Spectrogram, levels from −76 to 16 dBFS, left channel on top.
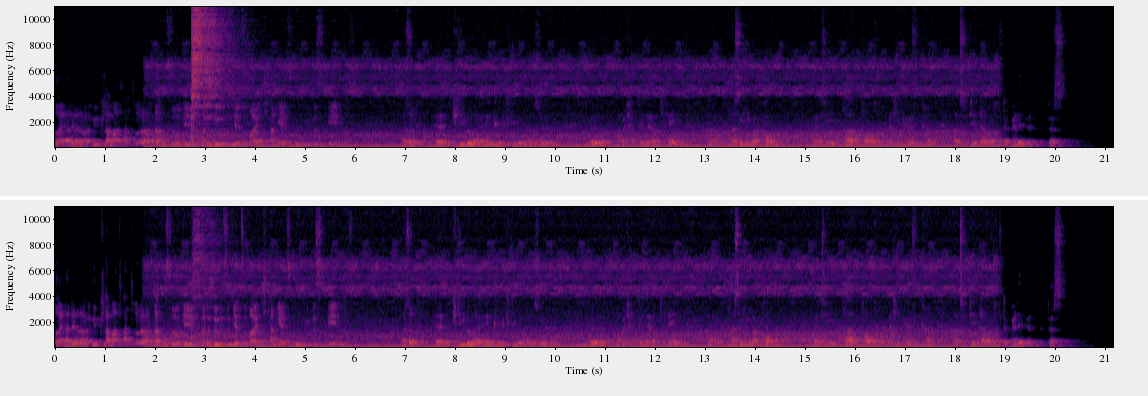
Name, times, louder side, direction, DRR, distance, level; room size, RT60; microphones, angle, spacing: voice 1, 0.0-6.1 10.4-10.7, right 1 dB, 65° right, 2 dB, 1.3 m, -35 dB
sound 1, 1.7-18.9, equal, 85° right, 2.3 m, -37 dB
sound 2, 2.7-4.3, left 12 dB, 85° left, 0.5 m, -36 dB
voice 2, 6.9-14.8 15.0-20.1, equal, 15° right, -1 dB, 1.1 m, -35 dB
10.5 x 4.4 x 3.2 m, 1.1 s
head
